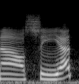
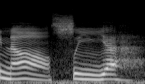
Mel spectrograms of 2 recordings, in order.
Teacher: Tak marbutoh berhenti jadi hak gede ya, bukan nasiyat tapi nasiyah ya. Dan lepasin ya, nggak panjang, bukan nasiyah tapi nasiyah.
